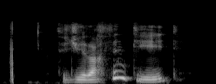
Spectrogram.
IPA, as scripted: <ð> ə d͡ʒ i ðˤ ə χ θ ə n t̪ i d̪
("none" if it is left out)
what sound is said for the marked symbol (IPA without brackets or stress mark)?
θ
